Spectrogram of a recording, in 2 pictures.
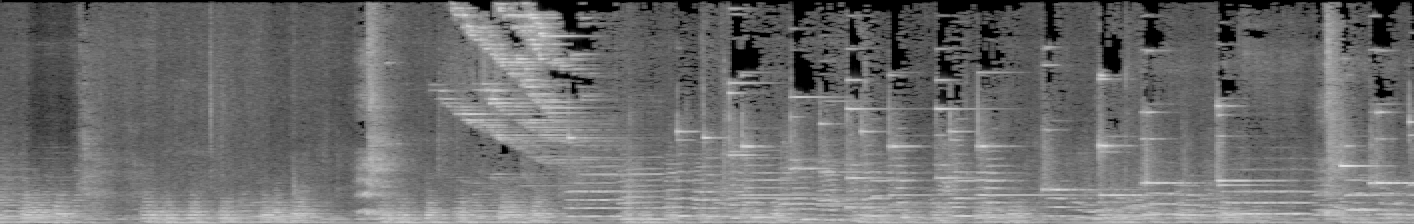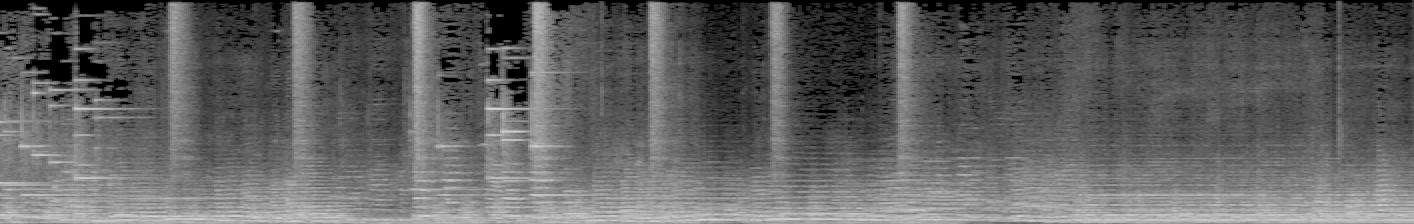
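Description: High school symphonic band playing, with brass to the fore over full held chords and sharp percussion strikes. A high sweep falls in pitch about four seconds in, and deep bass notes come in about halfway through.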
